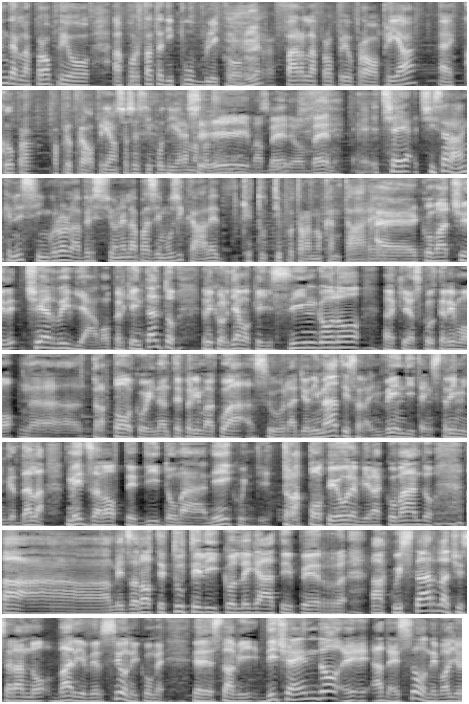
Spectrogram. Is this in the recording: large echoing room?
no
